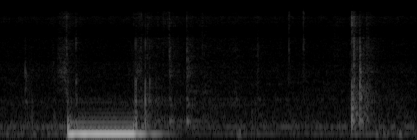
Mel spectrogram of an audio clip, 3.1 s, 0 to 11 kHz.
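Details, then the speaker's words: Old HVN active subwoofer home-theatre speaker with 5 satellite outputs emitting a loud, steady low hum; suspected failed power amplifier, a TDA2050 IC in a three-amp-IC board with about 2 A transformer. "dengung ini sepertinya kerusakan power amply"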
